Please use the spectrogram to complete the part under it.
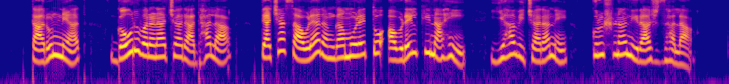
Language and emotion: Marathi, neutral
